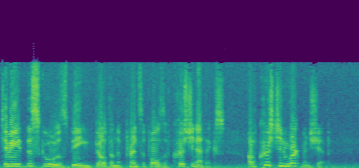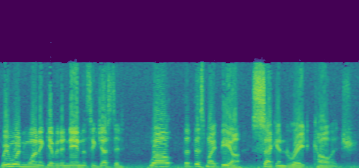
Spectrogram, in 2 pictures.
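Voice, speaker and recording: Callous rich backer, a man acting: self-important, talks down to people, raised pitch, faint noise behind. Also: animated, normal speed, close to an everyday voice. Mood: pompous. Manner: pompous, condescending. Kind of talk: radio drama acting. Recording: noisy amateur student radio recording.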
